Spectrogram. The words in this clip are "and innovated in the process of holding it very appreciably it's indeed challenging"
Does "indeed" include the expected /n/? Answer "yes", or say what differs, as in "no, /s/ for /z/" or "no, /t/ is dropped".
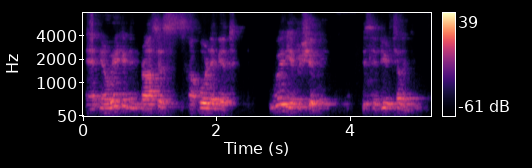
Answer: no, /n/ is dropped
